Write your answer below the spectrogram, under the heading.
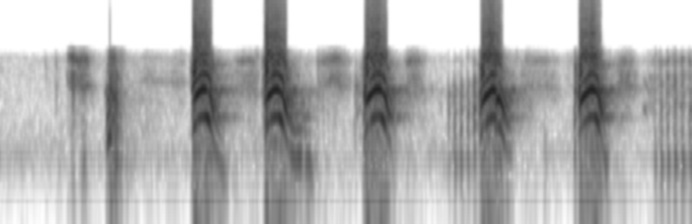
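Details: Pomeranian dog barking indoors: a few soft yips, then five loud, sharp, ringing barks spaced roughly every seven tenths of a second, each with a rising-falling tonal peak, and faint rapid panting or snuffling between barks.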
